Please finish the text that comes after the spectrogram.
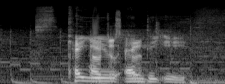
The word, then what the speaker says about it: Kunde: It's Kund. Kund. Customer Kund? K-U-N-D-E. Der Kund. Okay. Kunde. Yes. There's no silent letters in German, to my knowledge.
